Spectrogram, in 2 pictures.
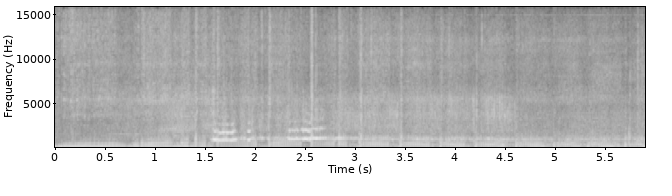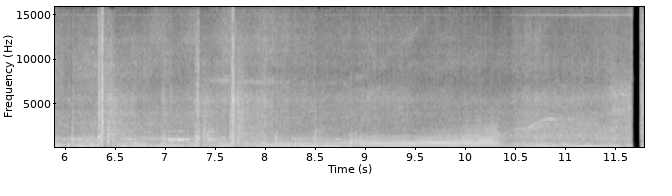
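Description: Drift car's engine revved hard, its pitch rising and falling in quick pulses a couple of times a second while the tyres squeal and skid. Near the end it climbs in one long rising rev that drops off sharply.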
